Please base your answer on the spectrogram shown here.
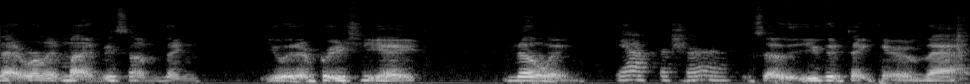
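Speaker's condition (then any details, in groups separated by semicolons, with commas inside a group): Cerebral palsy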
